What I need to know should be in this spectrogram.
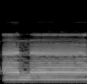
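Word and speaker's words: أنا: Tulisannya ana panjang, tapi dibaca pendek.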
